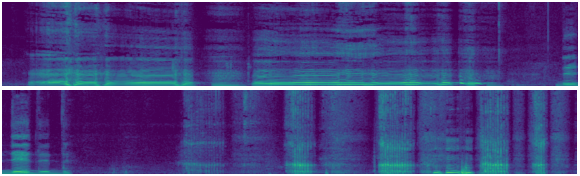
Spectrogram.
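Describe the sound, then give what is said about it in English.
A voice makes drawn-out, tonal vocal sounds in a call-and-response with an animal, then a run of about half a dozen harsh, breathy snorts follows in quick, uneven bursts, fairly loud and noisy. “Shall we do a call and response snort, perhaps?”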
